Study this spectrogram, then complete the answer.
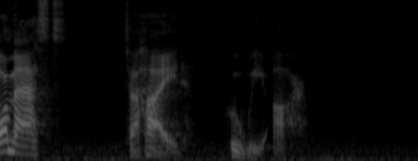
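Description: A man speaks with feeling, in a deep, slow voice.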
